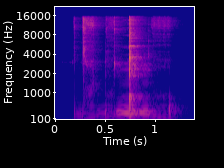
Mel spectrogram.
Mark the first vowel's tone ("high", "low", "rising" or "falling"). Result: low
